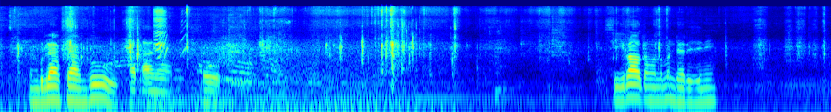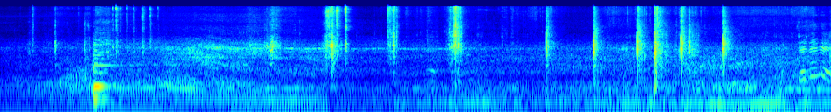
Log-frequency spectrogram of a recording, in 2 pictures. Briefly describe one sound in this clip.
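Bamboo poles knock and clatter as they are chopped and pulled loose.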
